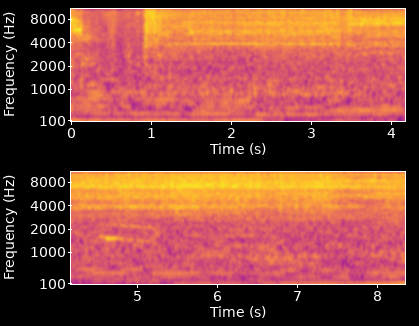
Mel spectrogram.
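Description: Garden hose spray nozzle hissing steadily as it showers water over freshly planted soil. Under it runs a steady low hum with several held tones.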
